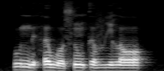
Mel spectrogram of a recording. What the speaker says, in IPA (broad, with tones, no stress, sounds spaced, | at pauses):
u˦ n ɨ˨ h ə˦ w o˨ s ũ˦ k ə˦ v i˦ l ɔ˧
